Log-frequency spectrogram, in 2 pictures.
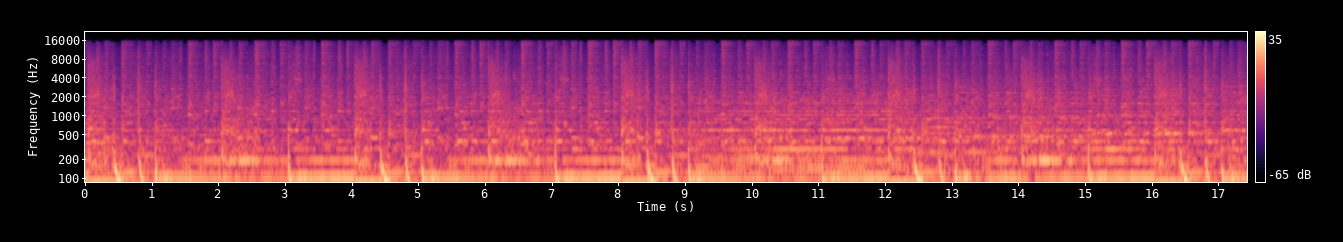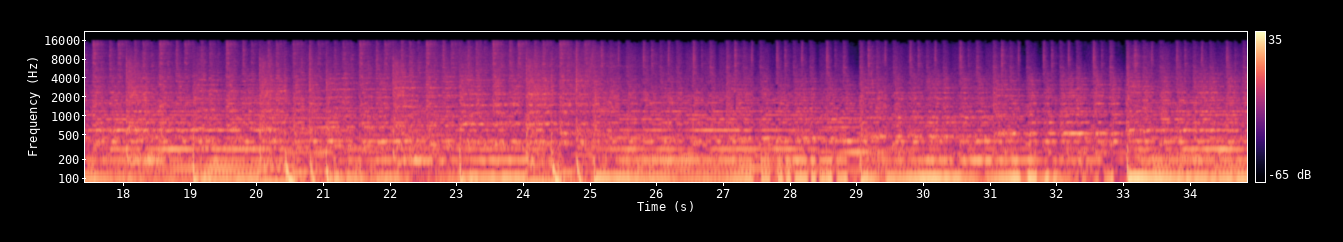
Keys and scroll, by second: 12.2 ctrl+-, 13.8 ctrl+-, 17.6 ctrl+-, 19.3 ctrl+-, 23.3 ctrl+-, 23.7 space, 24.3 ctrl+-, 28.2 space, 30.1 space, 31.0 ctrl+=, 31.6 space, 31.8 ctrl+=, 32.1 [, 33.4 space.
